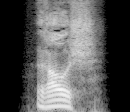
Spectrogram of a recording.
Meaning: 1. high, flush, intoxication 2. frenzy
- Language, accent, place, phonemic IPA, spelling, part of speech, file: German, Germany, Berlin, /ʁaʊ̯ʃ/, Rausch, noun, De-Rausch.ogg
